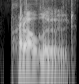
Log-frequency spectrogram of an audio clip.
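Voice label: "prelude", American English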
